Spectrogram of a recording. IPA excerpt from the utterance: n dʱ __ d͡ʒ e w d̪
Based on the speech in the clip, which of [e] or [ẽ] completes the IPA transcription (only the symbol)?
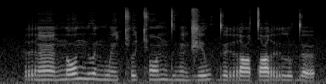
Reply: ẽ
